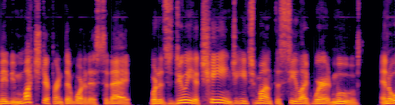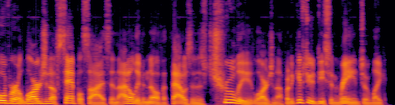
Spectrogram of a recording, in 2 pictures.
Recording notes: This was a live class recorded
